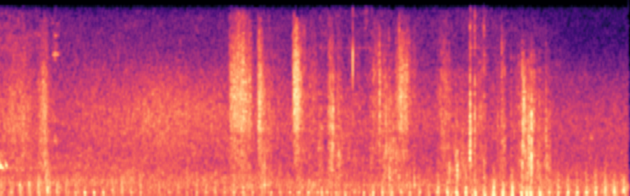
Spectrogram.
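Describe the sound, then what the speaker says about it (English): A helicopter passes in Project Zomboid with a steady rhythmic thudding of rotor blades, faint and distant, growing slightly stronger, with no talking. "Oh, there's the heli."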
